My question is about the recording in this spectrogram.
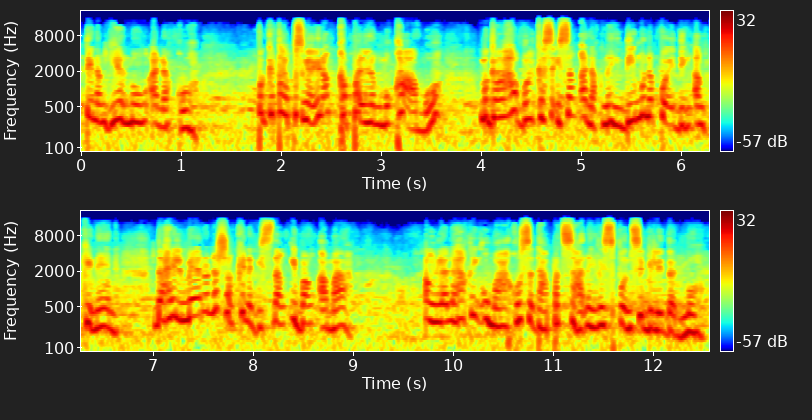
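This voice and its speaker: In Filipino radio drama acting, a woman plays a firm, reproachful young married mother rebuffing her ex, sounding indignant and resolute. Her voice is high-pitched, animated, and quick. A music bed and busy crowd noise sit behind her.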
